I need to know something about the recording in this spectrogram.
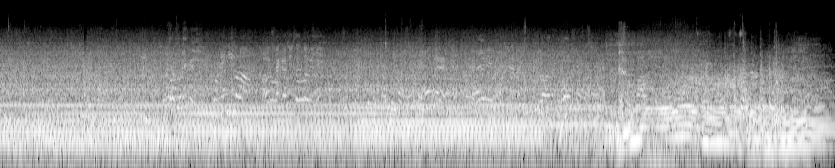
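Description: Ford Fiesta rally car's engine idling steadily, then revved, its pitch rising and falling a couple of seconds before the end as the car pulls away.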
